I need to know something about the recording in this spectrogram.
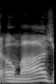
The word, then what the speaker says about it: homage: think it definitely an homage what's the how do you say that homage or homage I think if you're douchebag you say homage yeah so homage uh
